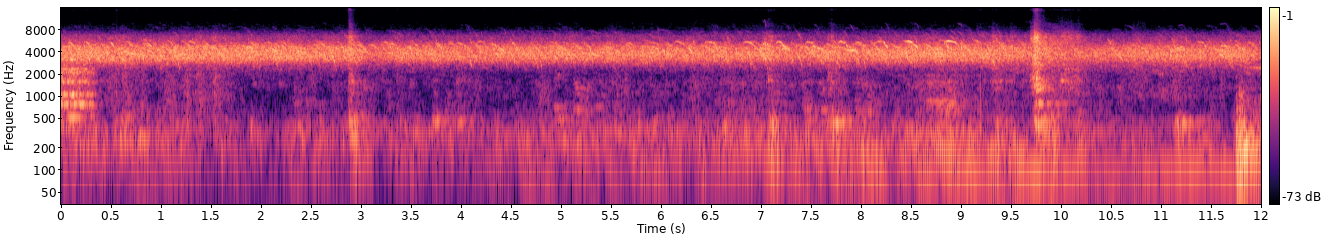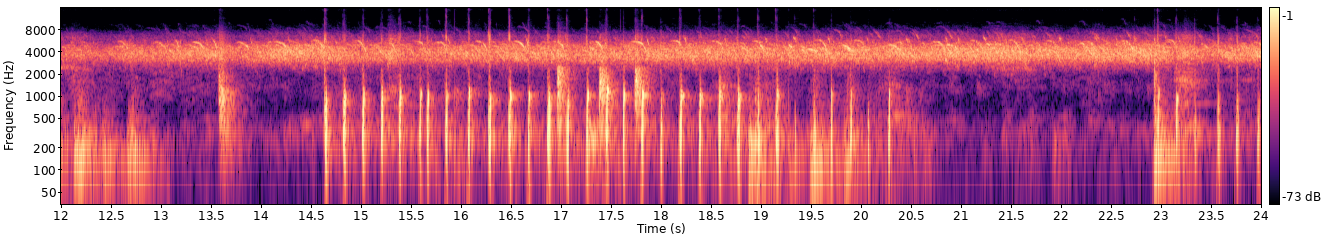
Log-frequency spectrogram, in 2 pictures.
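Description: A large flock of young chicks peeping continuously, many high-pitched chirps overlapping into one steady chorus. From about midway, a rapid run of sharp clicks or taps rattles over it for several seconds.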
